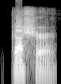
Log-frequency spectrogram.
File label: "gusher", American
